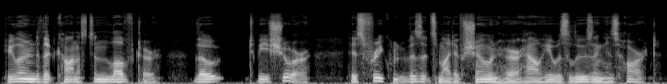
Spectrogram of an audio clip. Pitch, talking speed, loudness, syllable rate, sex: 110 Hz, 205 wpm, -16 LUFS, 5.3 syllables/s, male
